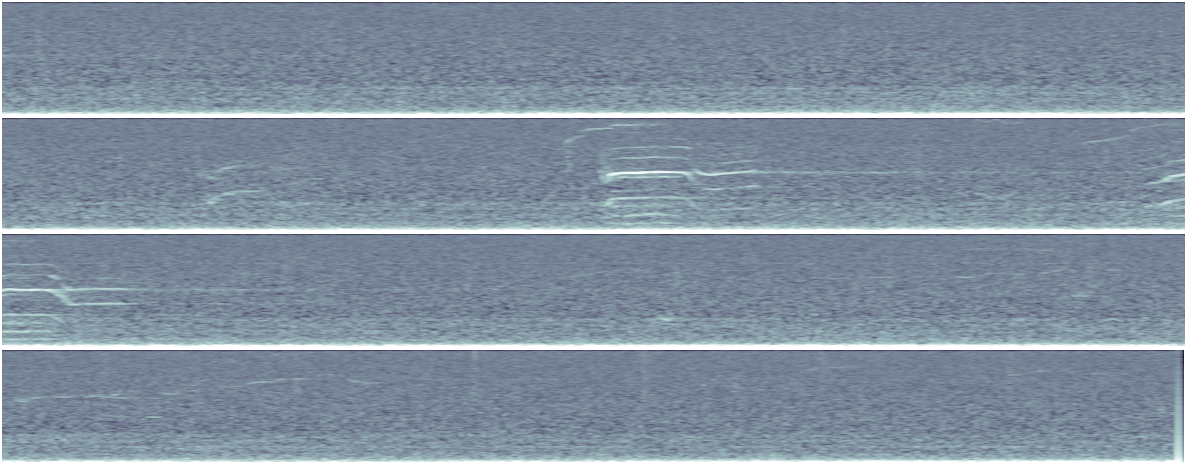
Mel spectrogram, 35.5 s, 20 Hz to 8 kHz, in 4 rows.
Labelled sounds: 10.4	10.9	killer whale, Bigg's (transient), 0.80 to 2.1 kHz
13.2	14.6	killer whale, Bigg's (transient), 0.80 to 6.7 kHz
17.0	18.8	killer whale, Bigg's (transient), 0.80 to 6.6 kHz
26.8	27.6	killer whale, Bigg's (transient), 1.9 to 2.3 kHz
29.3	29.5	killer whale, Bigg's (transient), 3.1 to 3.5 kHz

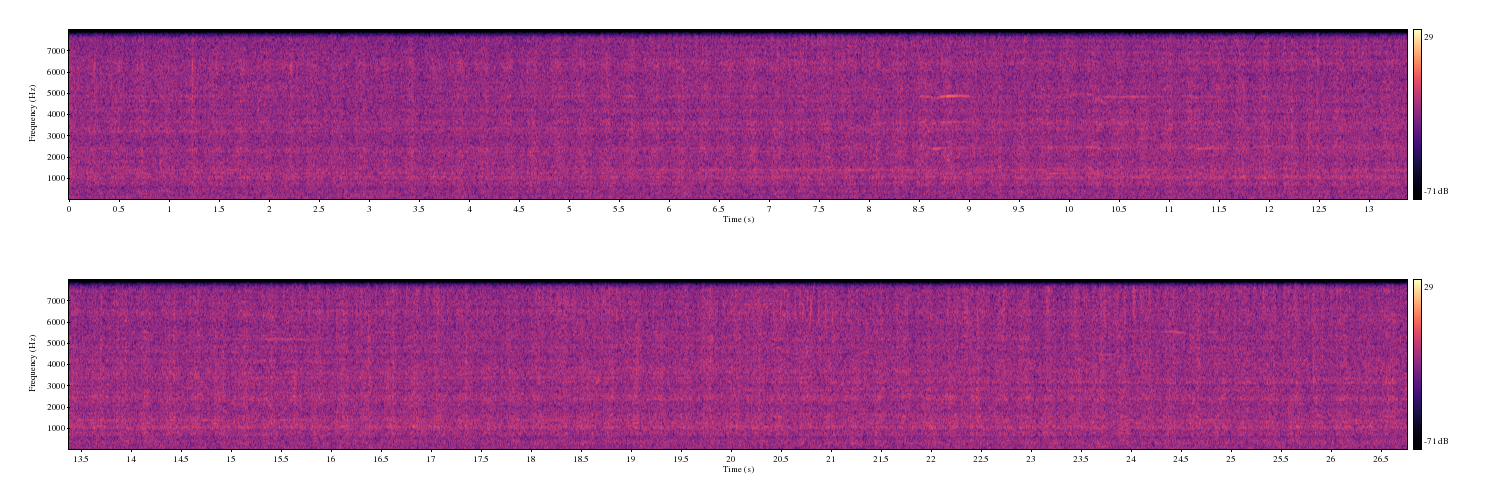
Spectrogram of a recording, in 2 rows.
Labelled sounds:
8.7	9.0	killer whale, southern resident, 4.8 to 4.9 kHz

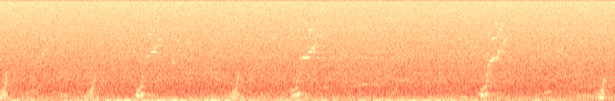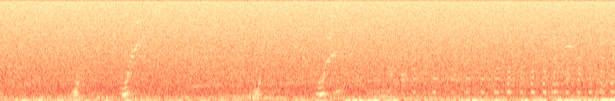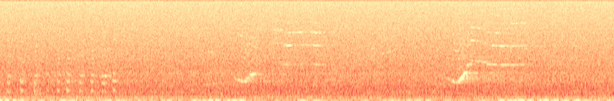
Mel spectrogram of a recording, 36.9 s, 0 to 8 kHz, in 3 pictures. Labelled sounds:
9.8	10.1	humpback whale, 1.2 to 1.9 kHz
30.3	30.7	humpback whale, 3.1 to 3.2 kHz
34.0	35.0	humpback whale, 0.96 to 3.8 kHz

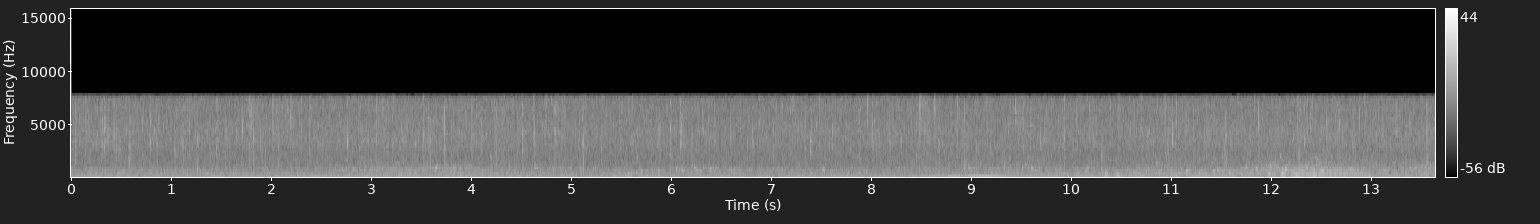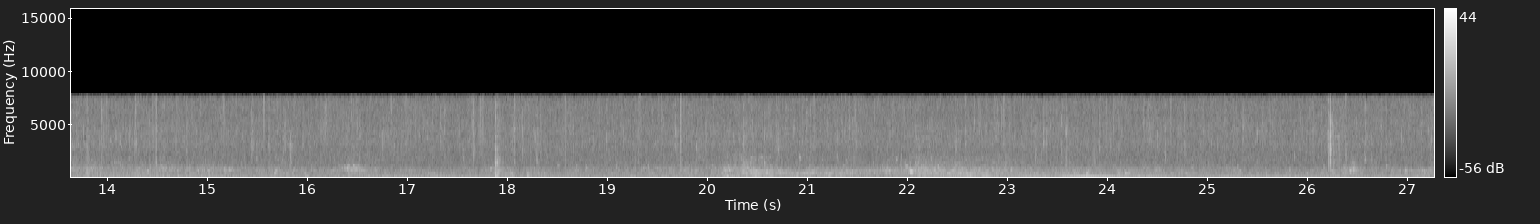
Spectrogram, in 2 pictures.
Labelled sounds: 16.3	16.6	water noise, 0.78 to 1.3 kHz

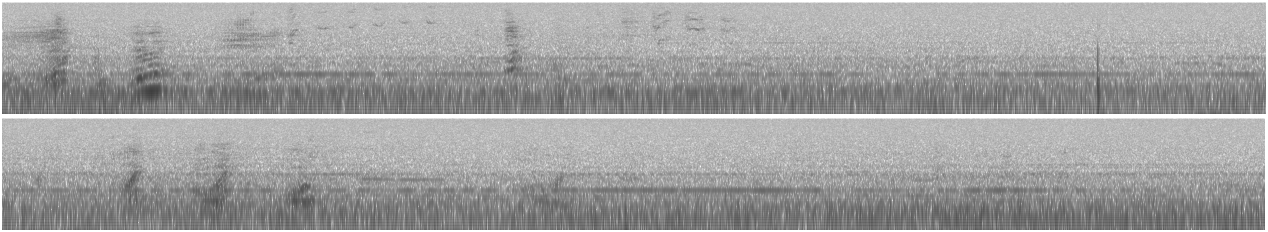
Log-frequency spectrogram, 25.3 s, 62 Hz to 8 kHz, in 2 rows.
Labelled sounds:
0.1	0.6	humpback whale, 1.6 to 2.4 kHz
2.2	2.8	humpback whale, 1.1 to 2.0 kHz

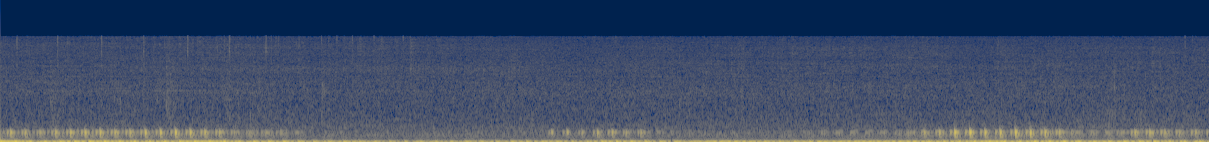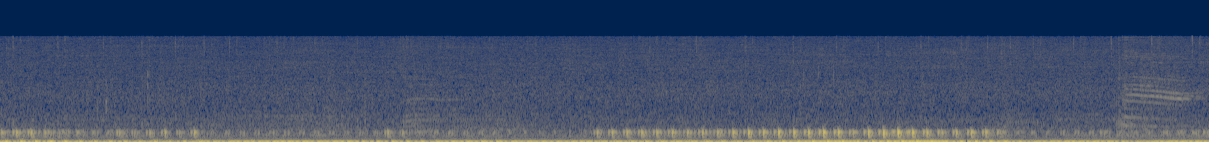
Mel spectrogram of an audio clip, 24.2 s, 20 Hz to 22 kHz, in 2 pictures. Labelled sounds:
16.1	16.7	killer whale, southern resident, J pod, call S04, 0.29 to 4.5 kHz
23.2	24.1	killer whale, southern resident, J pod, call S04, 0 to 8.0 kHz

